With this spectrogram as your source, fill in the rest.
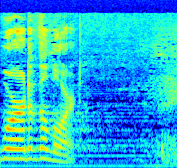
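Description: A middle-aged woman speaks calmly through a microphone in a large echoing hall.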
